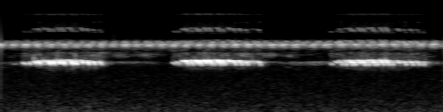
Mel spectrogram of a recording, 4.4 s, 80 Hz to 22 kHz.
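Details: Cricket song, used to drive away household rats: three rasping pulsed bursts of about a second each, spaced about 1.6 seconds apart, layered over a loud steady high-pitched trill.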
